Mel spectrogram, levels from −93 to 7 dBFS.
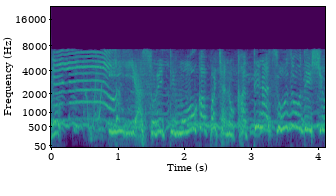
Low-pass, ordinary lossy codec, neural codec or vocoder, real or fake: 7.2 kHz; MP3, 48 kbps; vocoder, 24 kHz, 100 mel bands, Vocos; fake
